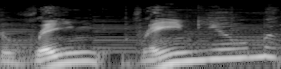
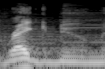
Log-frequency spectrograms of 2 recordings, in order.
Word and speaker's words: Regnum: from Regnum, or as many of you said, Regnum? That doesn't sound right, though. Regnum, everything that I've looked up said Regnum is the correct pronunciation, R-E-G-N-U-M, as in singular noun.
